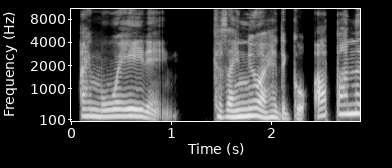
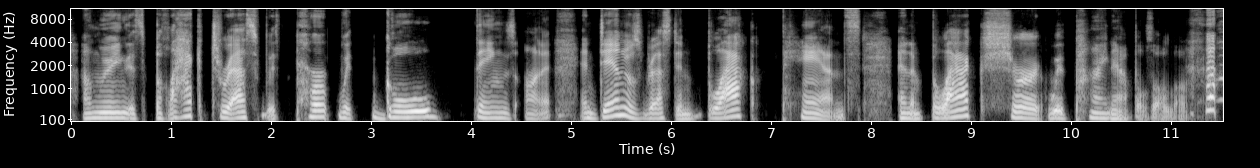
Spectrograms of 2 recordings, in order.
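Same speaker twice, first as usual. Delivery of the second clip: ordinary talk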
